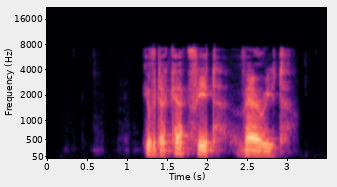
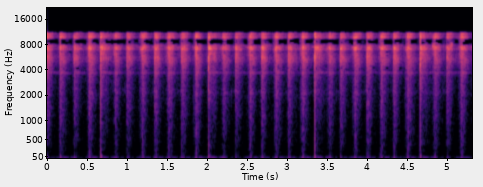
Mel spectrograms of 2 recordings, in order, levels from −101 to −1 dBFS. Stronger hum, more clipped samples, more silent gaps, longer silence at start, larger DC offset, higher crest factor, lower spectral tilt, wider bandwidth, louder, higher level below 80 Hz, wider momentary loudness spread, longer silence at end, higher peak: neither; neither; neither; first, 1.25 s vs 0 s; neither; second, 18 dB vs 26 dB; first, -4.5 dB/octave vs 6 dB/octave; second, 7.8 kHz vs 12 kHz; first, -18 LUFS vs -27 LUFS; first, -60 dBFS vs -80 dBFS; first, 16 LU vs 4 LU; first, 0.45 s vs 0 s; first, -2 dBFS vs -6 dBFS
